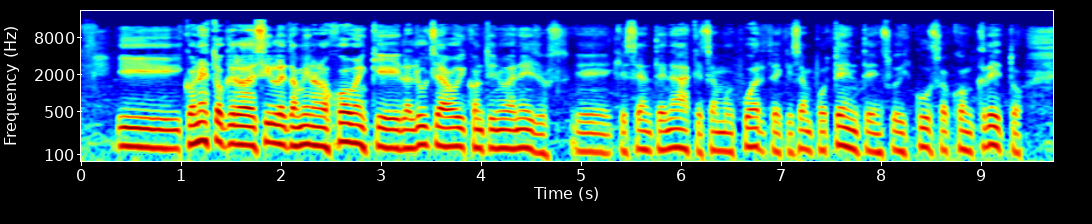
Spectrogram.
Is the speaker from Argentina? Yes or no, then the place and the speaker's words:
yes; Patagonia, Argentina; es un enorme orgullo como argentino y como patagónico.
